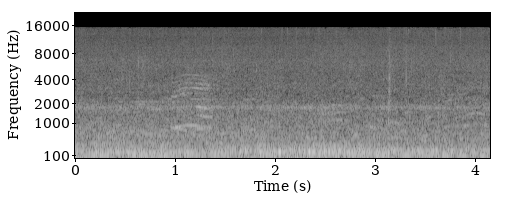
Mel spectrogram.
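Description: Steady hiss and patter of a park sprinkler's water spray falling on pavement, over a low, even rumble, with a faint brief voice about a second in.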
